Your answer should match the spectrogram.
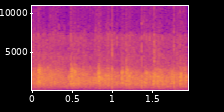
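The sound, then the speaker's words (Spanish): An audience claps for God steadily, many hands producing a dense, continuous patter of applause that stays fairly loud and even for about two seconds, with no voices standing out. “¿Por qué no le damos un aplauso a Dios por lo que Él ha hecho?”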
